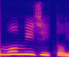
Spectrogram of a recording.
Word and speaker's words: 紅葉: そして、紅葉をもみじと読みますが、紅葉ともみじは同じではないんですね。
